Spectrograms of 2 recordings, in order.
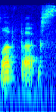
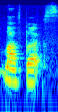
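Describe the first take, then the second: First: Soft whispered confession; hushed devoted whisper. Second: Said in the usual way. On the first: Real, not acted. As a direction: whisper it lovingly to yourself. Whispered aside about books.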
